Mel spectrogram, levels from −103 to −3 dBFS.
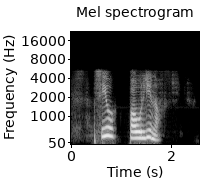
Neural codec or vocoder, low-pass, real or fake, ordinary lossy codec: codec, 16 kHz, 0.5 kbps, X-Codec, HuBERT features, trained on LibriSpeech; 5.4 kHz; fake; Opus, 64 kbps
